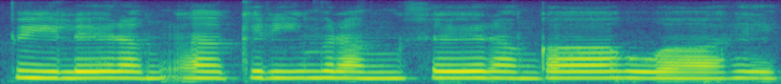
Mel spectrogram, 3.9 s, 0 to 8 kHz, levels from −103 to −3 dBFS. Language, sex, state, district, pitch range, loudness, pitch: Hindi, female, Madhya Pradesh, Bhopal, 225-230 Hz, -13 LUFS, 230 Hz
